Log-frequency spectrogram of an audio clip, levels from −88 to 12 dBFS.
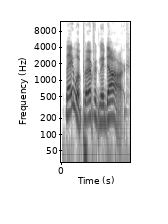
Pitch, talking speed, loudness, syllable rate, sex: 210 Hz, 175 wpm, -16 LUFS, 5.8 syllables/s, female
